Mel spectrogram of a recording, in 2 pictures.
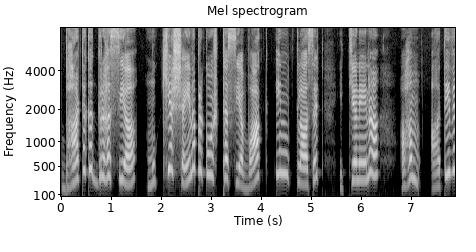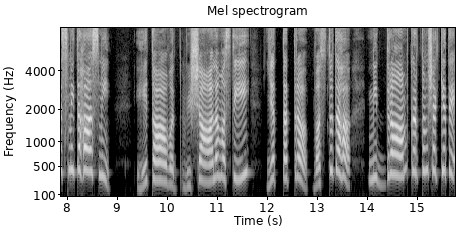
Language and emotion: Sanskrit, surprised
